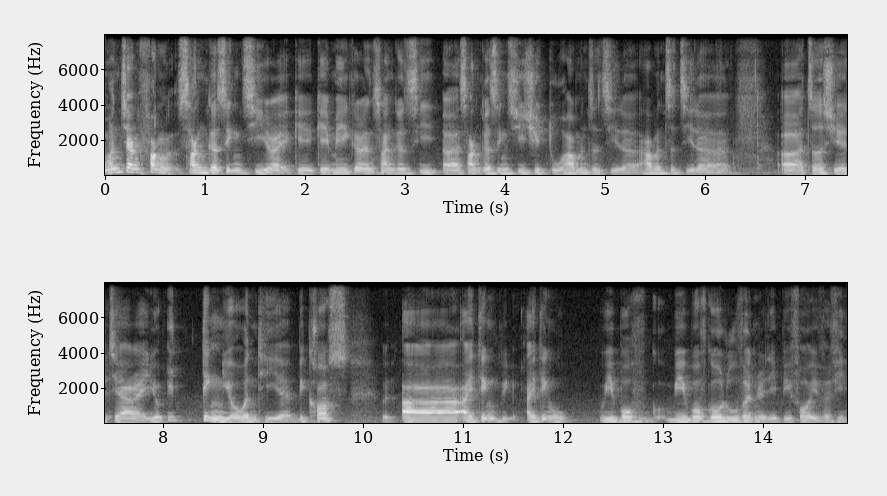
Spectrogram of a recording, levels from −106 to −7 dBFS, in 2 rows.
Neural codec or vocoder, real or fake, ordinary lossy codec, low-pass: none; real; none; none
